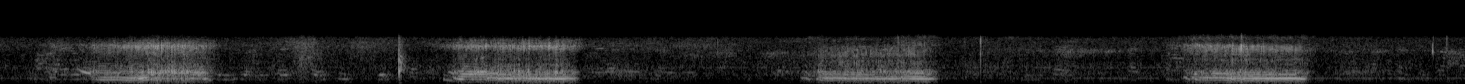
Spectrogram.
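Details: Sleeping person snoring loudly and regularly, about 16 snores a minute, with a whiny, squeaky rising tone, each followed by a quieter breath; snoring.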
